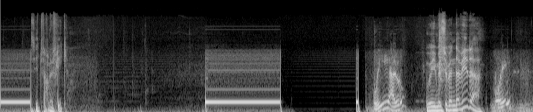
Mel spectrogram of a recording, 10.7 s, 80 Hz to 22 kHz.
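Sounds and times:
telephone line tone while a call is being placed: 0.0s - 0.6s, 4.1s - 5.6s
faint low rumble: 0.0s - 10.6s
speech: 0.9s - 1.4s, 7.6s - 10.4s.

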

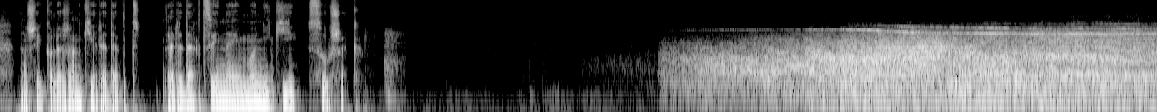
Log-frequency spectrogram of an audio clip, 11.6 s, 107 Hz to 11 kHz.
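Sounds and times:
speech: 0.2s - 3.7s
private jet flying overhead above Glasgow, Scotland: 6.2s - 11.5s.

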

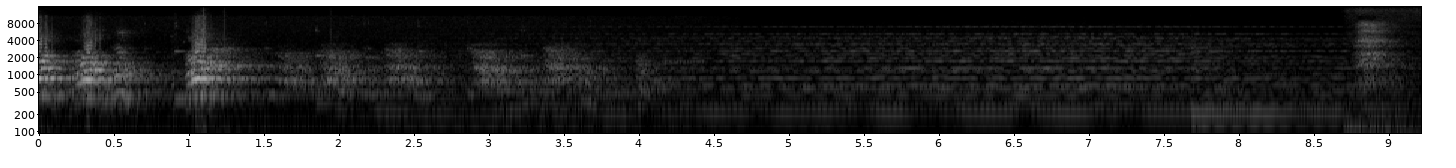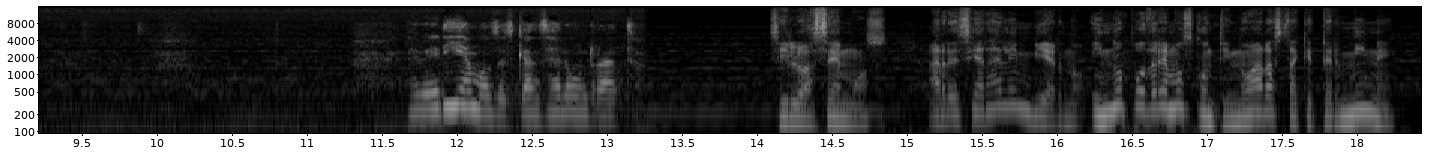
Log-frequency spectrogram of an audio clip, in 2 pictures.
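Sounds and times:
pack of wild dogs barking: 0.0s - 4.7s
speech: 11.7s - 13.4s, 14.1s - 18.4s.

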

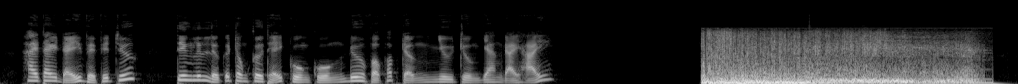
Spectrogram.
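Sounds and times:
speech: 0.2s - 5.6s
explosions rumbling inside a sealed secret chamber: 7.0s - 10.0s.

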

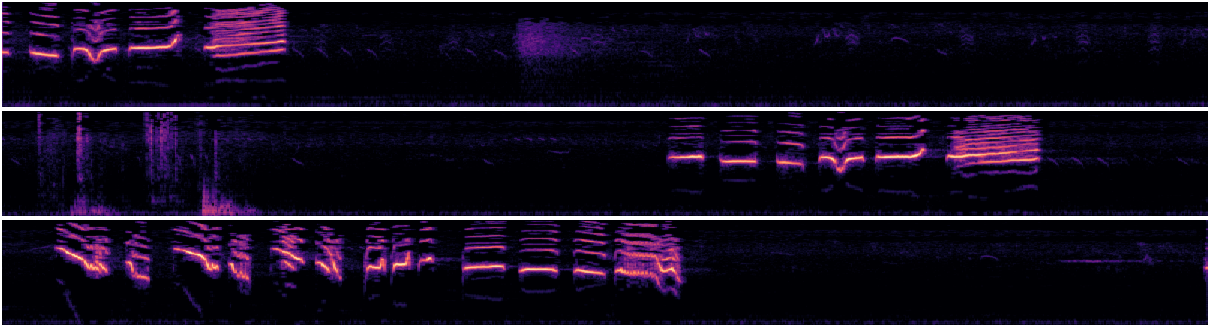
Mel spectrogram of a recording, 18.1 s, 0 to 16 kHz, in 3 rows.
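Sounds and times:
Oriental magpie-robin song: 0.0s - 18.0s
low thumps: 6.2s - 7.5s.

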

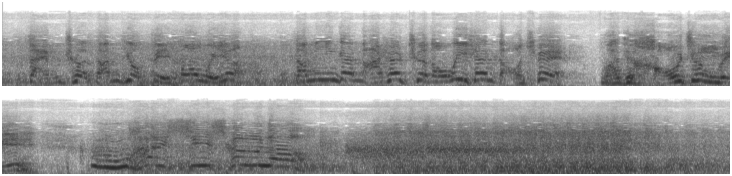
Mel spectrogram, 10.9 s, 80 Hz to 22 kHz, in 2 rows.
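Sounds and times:
machine gun fire in a dramatized battle scene: 0.0s - 3.8s, 6.1s - 10.9s
speech: 0.3s - 8.6s.

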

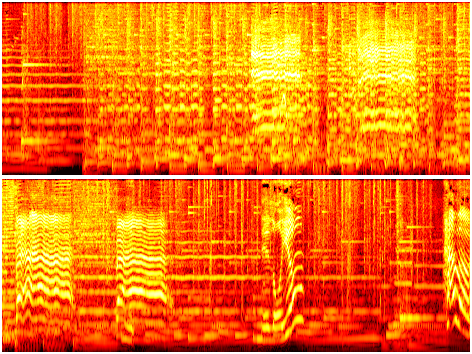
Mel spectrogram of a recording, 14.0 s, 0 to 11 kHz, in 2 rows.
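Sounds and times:
bouncy musical backing with jingling: 0.0s - 14.0s
herd of goats bleating: 3.5s - 9.7s.

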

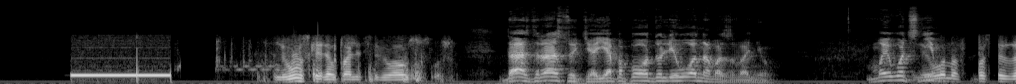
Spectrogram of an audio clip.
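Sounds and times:
telephone busy tone after call disconnected: 0.7s - 1.8s
speech: 2.8s - 7.8s, 8.7s - 10.1s.

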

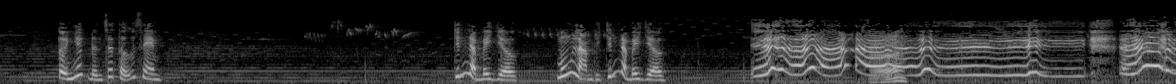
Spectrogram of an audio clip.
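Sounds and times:
speech: 0.6s - 1.8s, 4.6s - 6.8s, 7.5s - 9.2s
person crying aloud with wailing sobs: 7.5s - 11.7s.

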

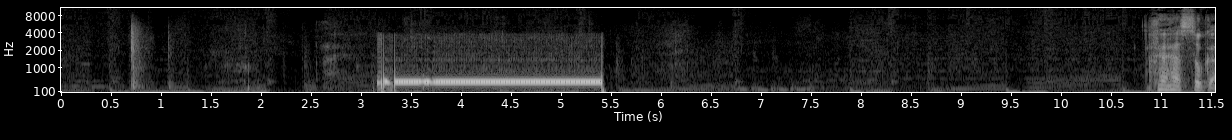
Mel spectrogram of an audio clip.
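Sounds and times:
telephone ringing tone as a call is dialed: 3.2s - 5.4s
speech: 11.0s - 11.5s.

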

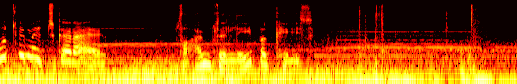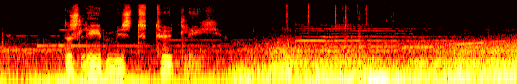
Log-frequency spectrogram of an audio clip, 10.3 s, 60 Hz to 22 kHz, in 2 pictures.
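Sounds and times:
speech: 0.0s - 1.2s, 1.8s - 3.4s, 5.8s - 8.2s
car engine rumbling while driving: 0.0s - 10.3s.

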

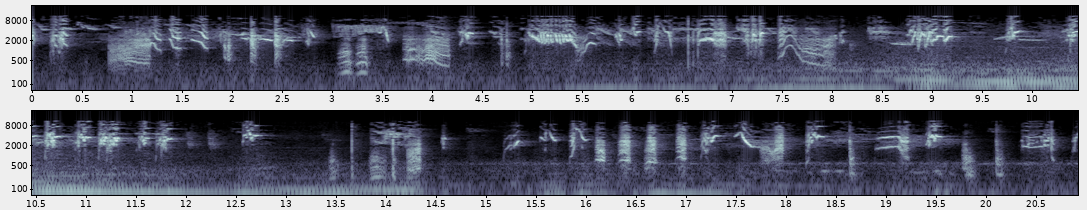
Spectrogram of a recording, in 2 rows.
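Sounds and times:
Javan myna singing with scratchy squawks and rasping chatter: 0.1s - 20.8s
sharp clicks: 13.5s - 14.3s.

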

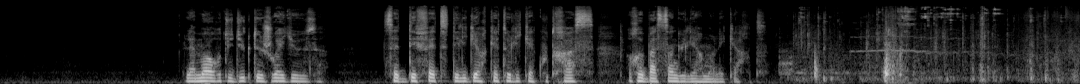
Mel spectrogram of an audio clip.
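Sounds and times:
speech: 1.8s - 8.2s
horse hooves shuffling: 7.8s - 10.7s
horse tack jangling as a horse is saddled: 7.8s - 10.7s.

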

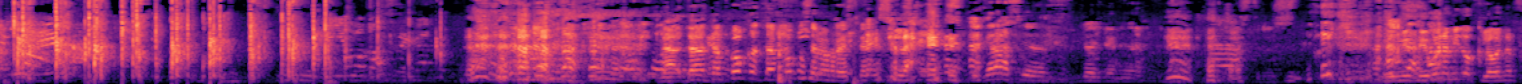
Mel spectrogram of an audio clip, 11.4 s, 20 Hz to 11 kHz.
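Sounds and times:
audience clapping at a comic convention event: 0.0s - 3.5s
laughter: 3.5s - 5.4s, 6.3s - 11.0s
speech: 4.6s - 11.4s.

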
